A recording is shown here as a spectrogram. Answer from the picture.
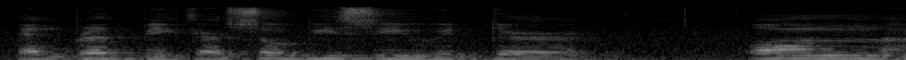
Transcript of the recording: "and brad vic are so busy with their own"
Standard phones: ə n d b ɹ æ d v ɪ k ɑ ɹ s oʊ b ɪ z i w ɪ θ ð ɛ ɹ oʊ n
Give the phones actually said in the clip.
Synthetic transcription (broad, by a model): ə n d b ɹ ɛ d b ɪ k ɑ ɹ s oʊ b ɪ s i w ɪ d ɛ ɹ oʊ n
